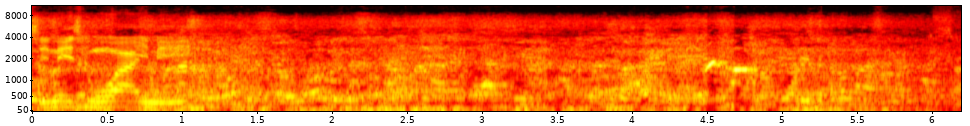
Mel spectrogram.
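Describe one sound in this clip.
A crowd of men talk and murmur close by.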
